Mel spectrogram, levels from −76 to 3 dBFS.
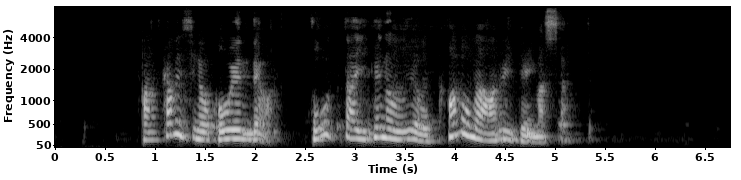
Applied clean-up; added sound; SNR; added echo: neural mask model DeepFilterNet 3.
